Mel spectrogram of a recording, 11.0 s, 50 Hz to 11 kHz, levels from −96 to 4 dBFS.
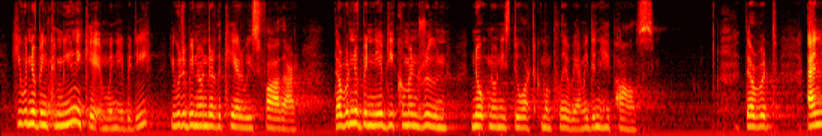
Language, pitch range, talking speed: English, 175-225 Hz, 230 wpm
